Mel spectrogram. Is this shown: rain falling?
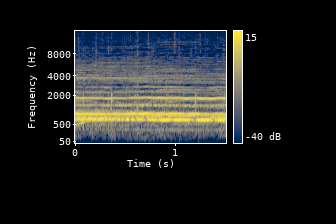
no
